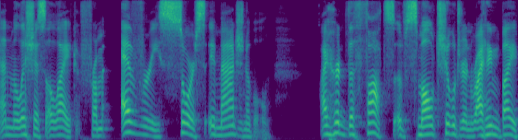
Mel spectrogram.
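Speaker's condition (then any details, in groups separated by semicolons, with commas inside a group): No condition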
